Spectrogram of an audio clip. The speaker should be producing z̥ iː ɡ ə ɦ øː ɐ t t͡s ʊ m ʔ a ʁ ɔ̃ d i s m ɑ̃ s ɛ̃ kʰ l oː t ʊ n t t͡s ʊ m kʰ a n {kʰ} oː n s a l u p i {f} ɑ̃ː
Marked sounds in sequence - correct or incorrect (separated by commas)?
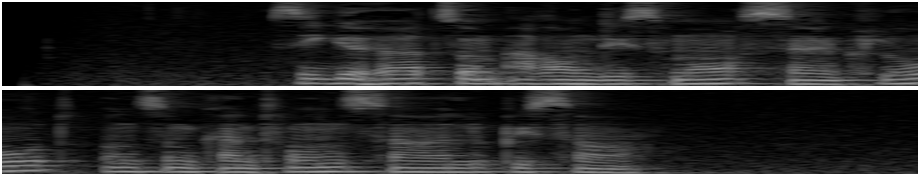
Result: incorrect, incorrect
